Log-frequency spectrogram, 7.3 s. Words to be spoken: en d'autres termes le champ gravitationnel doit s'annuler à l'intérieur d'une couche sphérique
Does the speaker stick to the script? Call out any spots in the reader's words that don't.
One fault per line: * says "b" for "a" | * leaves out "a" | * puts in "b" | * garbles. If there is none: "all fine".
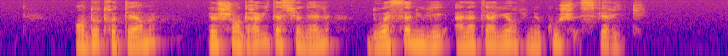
all fine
